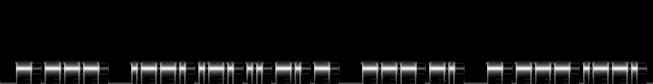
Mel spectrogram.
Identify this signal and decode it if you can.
Morse code, heard as a keyed tone, about 25 wpm, 750 Hz. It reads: TO PRINT ON TOP
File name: Archive / 25 WPM / 25WPM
